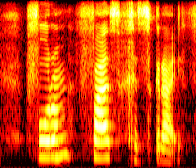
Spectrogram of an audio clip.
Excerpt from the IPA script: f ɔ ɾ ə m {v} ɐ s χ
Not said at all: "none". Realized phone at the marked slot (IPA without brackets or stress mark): f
